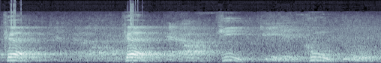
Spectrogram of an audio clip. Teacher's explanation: Huruf kaf tempat keluarnya lidah paling belakang ya. Ditemukan dengan langit-langit berdaging dan bertulang pas di atasnya ya.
